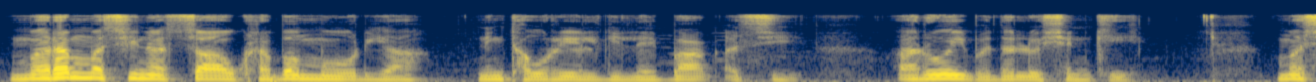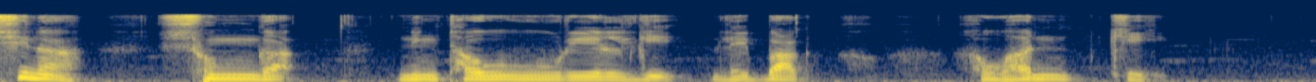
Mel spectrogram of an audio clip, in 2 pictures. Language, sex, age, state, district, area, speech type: Manipuri, male, 18-30, Manipur, Tengnoupal, rural, read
